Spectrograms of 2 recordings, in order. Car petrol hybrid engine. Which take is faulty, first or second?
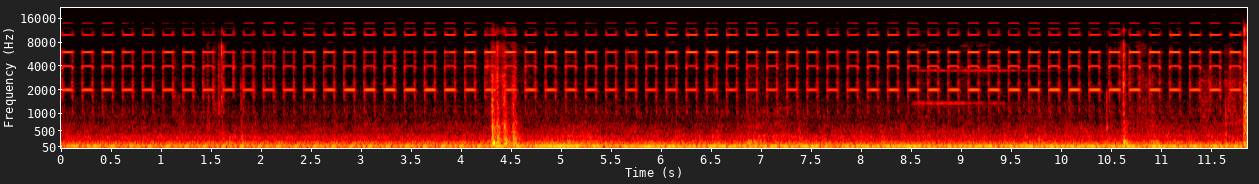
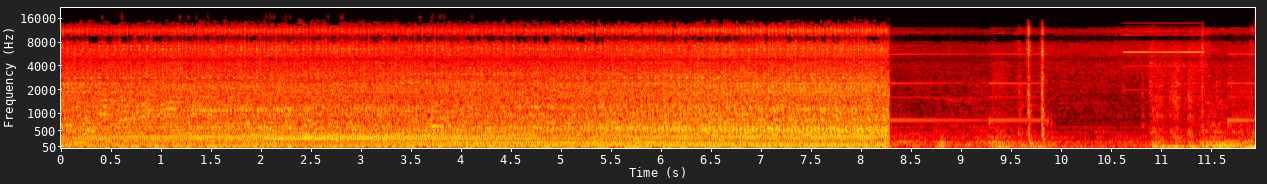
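first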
